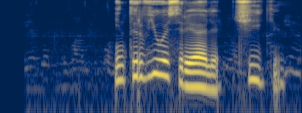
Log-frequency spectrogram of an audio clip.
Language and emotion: Russian, neutral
